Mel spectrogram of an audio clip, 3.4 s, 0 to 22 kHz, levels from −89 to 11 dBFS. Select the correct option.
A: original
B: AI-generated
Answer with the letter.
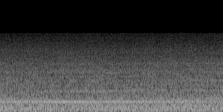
B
